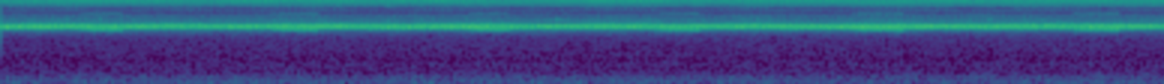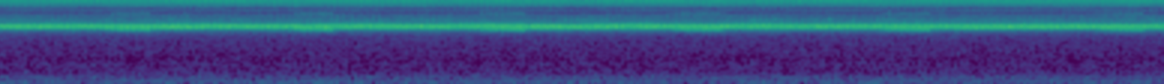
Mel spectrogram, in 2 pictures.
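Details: Continuous shrill trilling of autumn insects at night, one sustained high note pulsing gently at regular intervals, with a low steady rumble beneath.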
